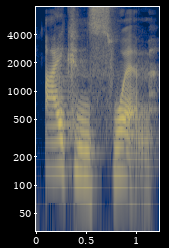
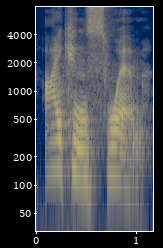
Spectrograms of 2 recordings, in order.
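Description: Both takes have the same delivery.

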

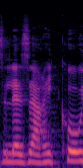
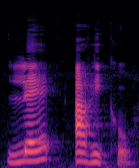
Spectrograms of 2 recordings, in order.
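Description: First: A z sound links les to haricots. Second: No z sound links les to haricots. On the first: The speaker calls it wrong. "Children think that is les haricots, it's probably easier to say, but it's incorrect" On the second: The speaker calls it right. "You must say les haricots"

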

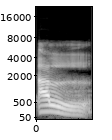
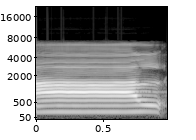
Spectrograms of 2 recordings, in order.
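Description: First: The vowel is short and quick. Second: The vowel is drawn out long. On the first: The speaker calls it right. "হরকতের উচ্চারণ তাড়াতাড়ি পড়িতে হয়, টানা যাবে না" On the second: The speaker calls it wrong. "আল এমন বলবো না"

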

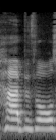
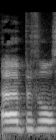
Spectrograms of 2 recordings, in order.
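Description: First: The word has a non-American pronunciation. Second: The word has an American pronunciation.

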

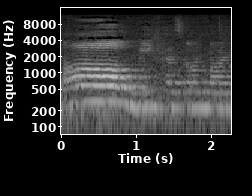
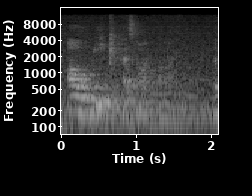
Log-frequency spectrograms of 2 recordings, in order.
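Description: First: The word "a" is drawn out and stressed. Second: The stress falls on the word "week".

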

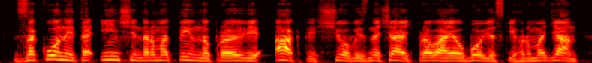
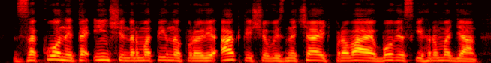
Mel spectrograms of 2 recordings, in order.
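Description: Both takes have the same delivery.

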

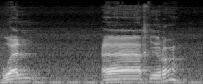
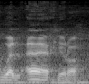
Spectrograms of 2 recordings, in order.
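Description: First: There is a brief stop after the l sound. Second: The l runs straight into the next word. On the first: "sakat pada lam" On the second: "khalad tidak sakat"

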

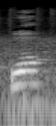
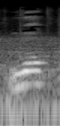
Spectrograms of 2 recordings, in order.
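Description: First: It starts with a w sound before o. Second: The same.

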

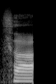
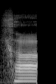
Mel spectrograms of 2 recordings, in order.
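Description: Both takes have the same delivery.

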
